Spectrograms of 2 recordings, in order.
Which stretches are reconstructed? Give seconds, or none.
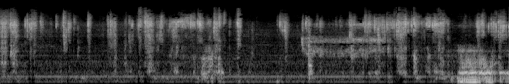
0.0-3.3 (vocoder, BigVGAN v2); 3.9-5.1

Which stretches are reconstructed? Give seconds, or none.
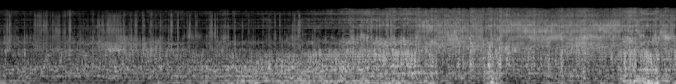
0.0-6.8 (vocoder, BigVGAN v2)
